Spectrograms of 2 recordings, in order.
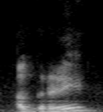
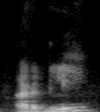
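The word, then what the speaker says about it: Argyle: यहां पे अग्रे अग्रे और डायमंड माइन है। यहां पे एक डायमंड माइन है। इसको काइंडली करेक्ट प्रोनाउंस कर लीजिएगा। यहां पे क्या है? अर्गली अर्गली डायमंड माइन लाई करती है।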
